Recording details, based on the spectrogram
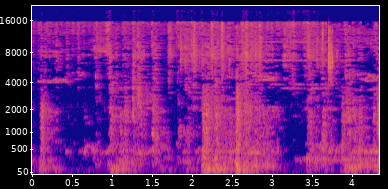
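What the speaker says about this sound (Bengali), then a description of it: "এত পছন্দের একটা কবুতর" A pigeon coos in repeated low, throaty bursts close by, several rolling calls with short pauses between them, with faint background noise.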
